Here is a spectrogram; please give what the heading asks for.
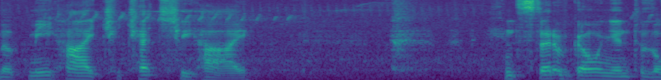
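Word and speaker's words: Csikszentmihalyi: a vocation a gentleman by the name of me hi chick Etsy hi instead of going into the length of how to pronounce that and that is how you pronounce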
